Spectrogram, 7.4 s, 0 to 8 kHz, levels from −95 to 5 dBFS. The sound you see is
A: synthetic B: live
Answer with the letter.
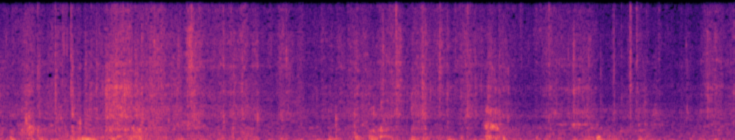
B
